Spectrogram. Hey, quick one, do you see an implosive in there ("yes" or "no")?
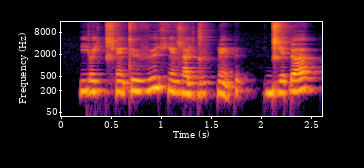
yes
